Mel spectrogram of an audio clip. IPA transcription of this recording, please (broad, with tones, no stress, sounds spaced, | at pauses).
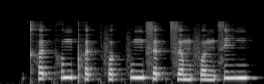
kʰ ɐ˧ t̚ h ʊ˥ ŋ pʰ ɐ˨˥ t̚ f ɐ˨˥ k̚ f ʊ˥ ŋ s ɐ˧ t̚ t͡s ɐ˨ m f ɐ˨ ŋ s iː˥ ŋ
